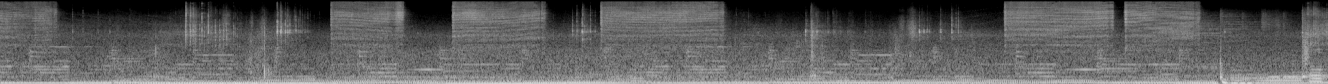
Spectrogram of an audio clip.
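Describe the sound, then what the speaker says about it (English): 2K clear coat sprayed from an aerosol can onto custom G35 interior parts, in loud hissing bursts that start and stop repeatedly with short pauses between them. "this is the clear coat we're gonna go ahead and use. It's 2K clear."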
